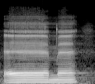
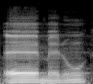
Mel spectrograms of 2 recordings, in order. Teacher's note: ده بقى مد بدل. مد البدل ده عند حفص بيمد بمقدار حركتين، يبقى أشبه بالمد الطبيعي. ميم فتحة ما آما، نون ضمة نو آمنوا، واو سكون مد طبيعي آمنوا.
